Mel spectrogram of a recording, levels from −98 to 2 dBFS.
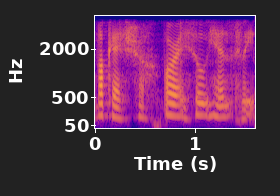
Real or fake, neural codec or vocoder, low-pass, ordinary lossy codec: fake; codec, 24 kHz, 0.9 kbps, WavTokenizer, small release; 3.6 kHz; none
